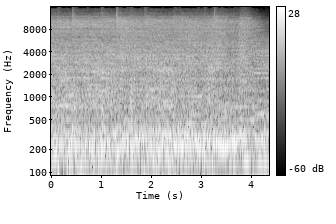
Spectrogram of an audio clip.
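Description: A noise rock band playing live and loud, with electric guitars, bass guitar and a drum kit.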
